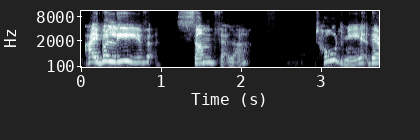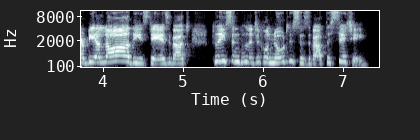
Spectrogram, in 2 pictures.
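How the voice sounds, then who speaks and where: A woman's voice: sits high, lively intonation, moderate pace, bright, forceful tone, full character voice. A woman playing Hannah, a spirited, determined Irish actress and patriot, in staged readers theater dialogue with a coaxing, earnest lilt. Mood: teasing.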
